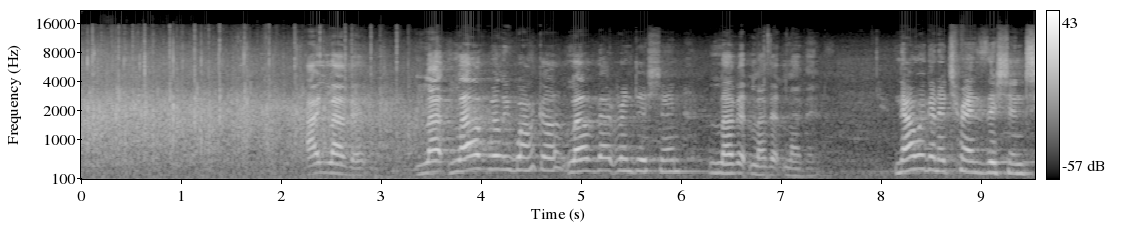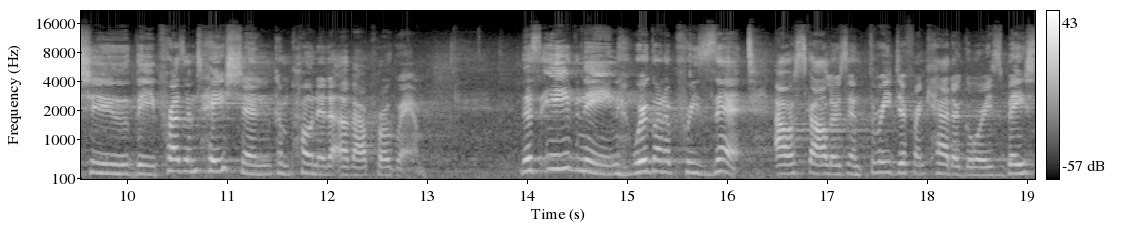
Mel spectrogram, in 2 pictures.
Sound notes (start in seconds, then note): 3.7 applause; 3.7 cheering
